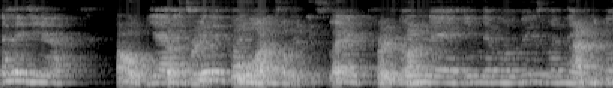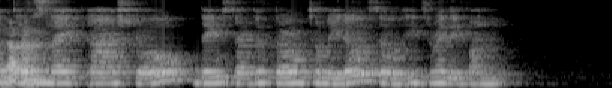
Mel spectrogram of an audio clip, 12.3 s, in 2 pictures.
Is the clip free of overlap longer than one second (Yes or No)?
No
